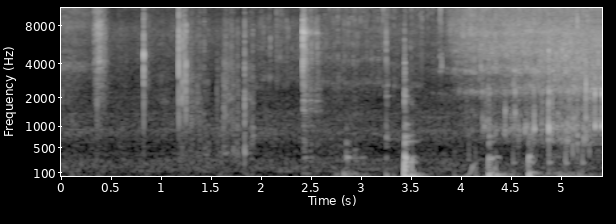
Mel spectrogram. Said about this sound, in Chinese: 让我们去听一听气泡水的声音。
